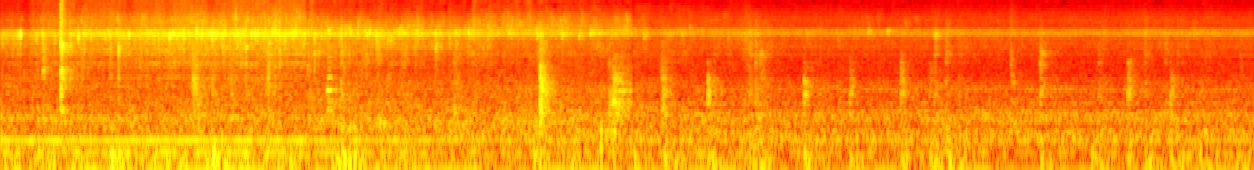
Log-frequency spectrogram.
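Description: Minced ginger and garlic sizzling in a tablespoon of hot oil in a wok, stirred with a wooden spatula that taps against the pan now and then. The sizzle is loudest in the first few seconds and dies down after about six seconds.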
